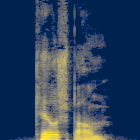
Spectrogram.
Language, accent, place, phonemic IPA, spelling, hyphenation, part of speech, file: German, Germany, Berlin, /ˈkɪʁʃˌbaʊ̯m/, Kirschbaum, Kirsch‧baum, noun / proper noun, De-Kirschbaum.ogg
- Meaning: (noun) cherry tree; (proper noun) 1. Any of various smaller places across Germany 2. a surname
